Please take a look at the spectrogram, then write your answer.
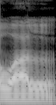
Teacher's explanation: Maka huruf tanya ini dibaca panjang namanya maabii panjangnya itu dua harakat atau kira-kira dua ketukan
